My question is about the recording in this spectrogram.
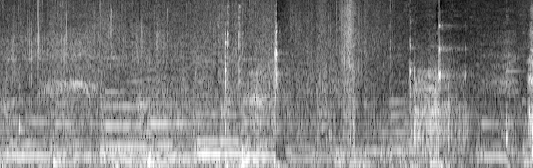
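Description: Kofta fingers sizzling gently in oil in a frying pan over very low heat, with a few light clinks of utensils and dishes later on, over background music.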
